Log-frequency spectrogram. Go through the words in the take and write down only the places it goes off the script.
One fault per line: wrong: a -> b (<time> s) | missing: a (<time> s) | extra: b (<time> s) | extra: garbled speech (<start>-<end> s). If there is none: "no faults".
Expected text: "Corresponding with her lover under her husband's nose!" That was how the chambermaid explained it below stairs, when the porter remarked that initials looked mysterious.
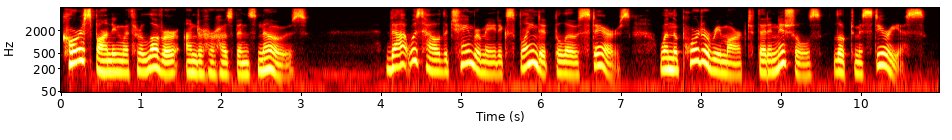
no faults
